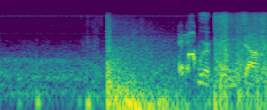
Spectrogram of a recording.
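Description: Gunfire rattles in rapid, loud bursts.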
